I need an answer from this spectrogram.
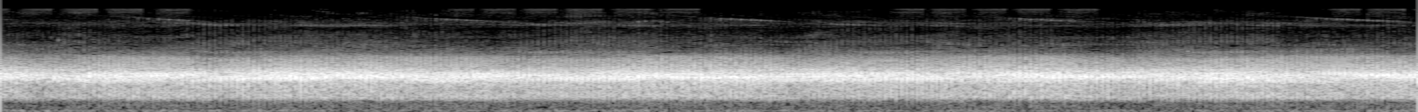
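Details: Many frogs and toads call together at night in natural Mexican habitat, their croaks fused into a dense, steady, mid-pitched buzzing hum throughout.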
